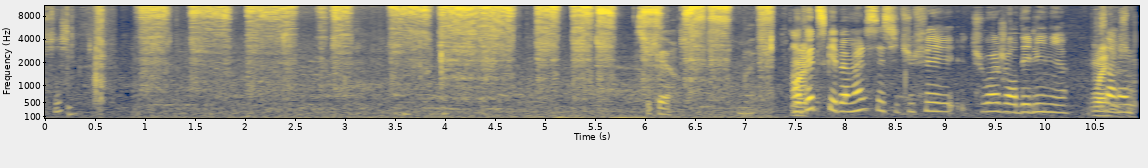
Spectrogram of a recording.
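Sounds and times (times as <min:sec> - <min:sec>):
speech: 0:00.1 - 0:00.6, 0:06.0 - 0:10.9
aerosol spray paint can hissing: 0:01.0 - 0:07.4.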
